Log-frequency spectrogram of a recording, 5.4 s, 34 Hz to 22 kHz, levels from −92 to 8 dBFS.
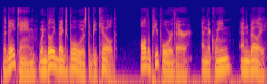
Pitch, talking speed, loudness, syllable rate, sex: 100 Hz, 235 wpm, -17 LUFS, 6.1 syllables/s, male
